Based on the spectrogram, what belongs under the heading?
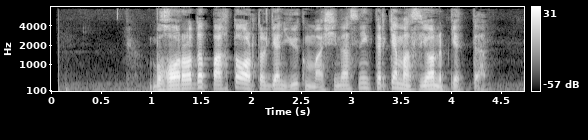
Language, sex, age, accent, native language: Uzbek, male, under 19, Farg'ona, Uzbek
